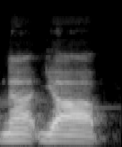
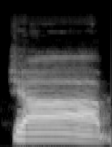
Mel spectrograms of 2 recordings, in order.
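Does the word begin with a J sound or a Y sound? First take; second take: Y sound; J sound. First: The word begins with a Y sound. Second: The word begins with a J sound. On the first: The speaker calls it wrong. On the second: The speaker calls it right.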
